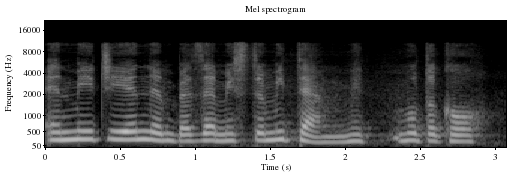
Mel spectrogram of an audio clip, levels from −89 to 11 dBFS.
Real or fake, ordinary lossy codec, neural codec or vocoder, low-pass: fake; none; codec, 16 kHz in and 24 kHz out, 0.4 kbps, LongCat-Audio-Codec, two codebook decoder; 10.8 kHz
